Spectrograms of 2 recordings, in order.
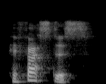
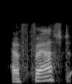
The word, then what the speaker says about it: Hephaestus: How do you pronounce this word right here? Hey, Hephaestus. Hephaestus.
